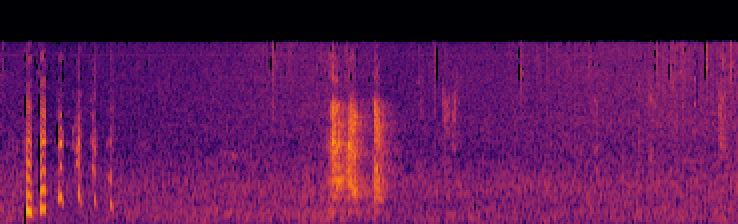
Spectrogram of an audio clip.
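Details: A pet dog playing with a basketball gives five quick, sharp yips in the first second. A short burst of brighter, harsher sounds follows near the three-second mark, then quiet.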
